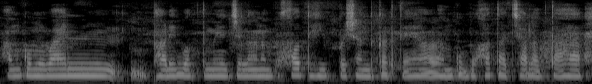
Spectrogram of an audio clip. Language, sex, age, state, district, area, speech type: Urdu, female, 18-30, Bihar, Khagaria, rural, spontaneous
